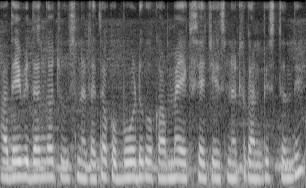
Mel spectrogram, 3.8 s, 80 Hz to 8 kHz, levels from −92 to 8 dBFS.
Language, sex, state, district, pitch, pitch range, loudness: Telugu, female, Telangana, Mahabubabad, 195 Hz, 185-200 Hz, -15 LUFS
